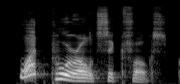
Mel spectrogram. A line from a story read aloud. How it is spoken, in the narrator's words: cried the man on the stool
